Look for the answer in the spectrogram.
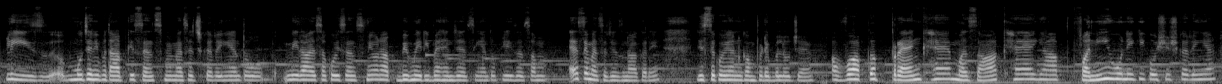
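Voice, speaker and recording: A woman's voice: medium pitch, flat delivery, brisk, mellow, faint music behind. A woman hosting her story channel, talking casually and frankly to viewers and scolding a pushy fan. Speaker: channel host and story narrator. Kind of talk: casual direct address to viewers.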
